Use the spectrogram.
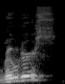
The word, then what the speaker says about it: Reuters: It's pronounced Reuters. R-E-U. I always say routers, but it might be routers.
